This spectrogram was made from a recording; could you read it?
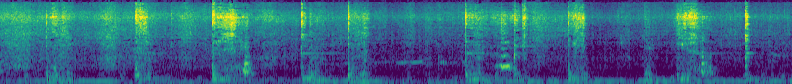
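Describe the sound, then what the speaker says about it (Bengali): Boiled potatoes are stirred and mixed with turmeric, chili powder and masala in a pan, a series of close scraping, clattering strokes in irregular bursts over a faint background sizzle. "আলু ভালো করে মশলার সঙ্গে একটু মাখিয়ে নেব"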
